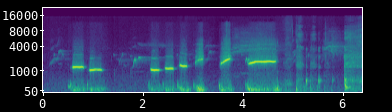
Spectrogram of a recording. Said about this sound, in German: Ja, ich pfeif mal. Ich mal pfeifen? Ja, ich mach mal einfach.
